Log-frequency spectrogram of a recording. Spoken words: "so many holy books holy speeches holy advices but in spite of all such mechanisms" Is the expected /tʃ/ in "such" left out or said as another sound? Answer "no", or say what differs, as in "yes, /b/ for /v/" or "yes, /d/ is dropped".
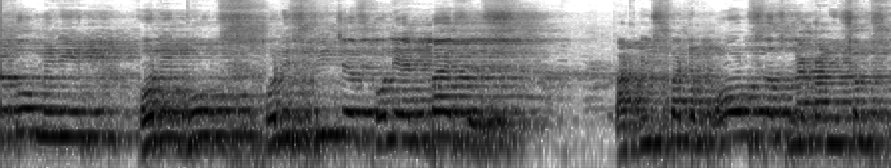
no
